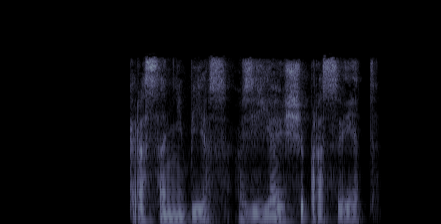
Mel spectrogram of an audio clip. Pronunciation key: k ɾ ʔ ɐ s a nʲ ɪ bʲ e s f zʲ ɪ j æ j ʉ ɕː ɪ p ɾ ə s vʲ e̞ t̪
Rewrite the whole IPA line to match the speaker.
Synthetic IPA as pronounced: k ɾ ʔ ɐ s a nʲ ɪ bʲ e s v zʲ ɪ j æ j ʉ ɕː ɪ p ɾ ɐ s vʲ e̞ t̪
